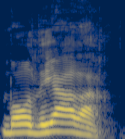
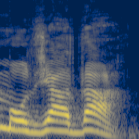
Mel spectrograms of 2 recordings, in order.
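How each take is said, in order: First: "moldeada" with the D softened towards th; smooth "moldeada", th-like final D; slight TH after D. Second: "moldeada" with firm D's, as it is written; spelling-style "moldeada", no th softening; hard D as written. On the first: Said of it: "if you have a slight T H sound after the D". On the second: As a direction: pronounce every D hard in "moldeada". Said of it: "it wouldn't sound too good". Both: Shown as a demonstration.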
